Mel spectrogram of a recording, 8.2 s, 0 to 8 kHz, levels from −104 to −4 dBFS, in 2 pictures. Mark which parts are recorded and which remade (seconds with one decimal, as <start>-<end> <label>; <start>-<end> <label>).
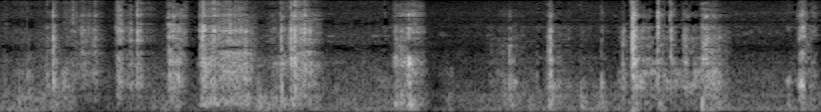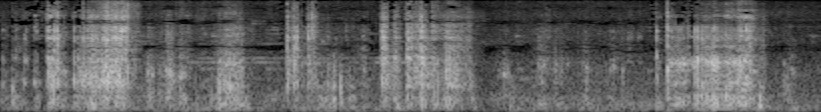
0.0-1.9 recorded; 1.9-4.5 remade; 4.5-7.3 recorded; 7.3-8.2 remade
